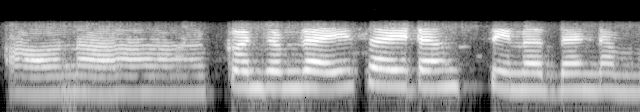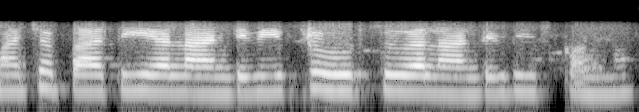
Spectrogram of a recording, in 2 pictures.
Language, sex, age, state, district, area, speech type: Telugu, female, 30-45, Andhra Pradesh, Kurnool, rural, conversation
